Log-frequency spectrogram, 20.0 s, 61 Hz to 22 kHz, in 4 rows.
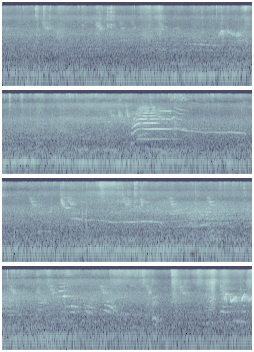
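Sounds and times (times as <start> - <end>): cat meowing: 7.6 - 10.0.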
